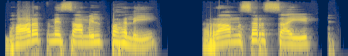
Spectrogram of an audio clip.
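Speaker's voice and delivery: stretched-out dictation, word by word; slow it right down for writing; teacher dictating a note slowly. Shown as a demonstration. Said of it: "site को आप स्थल लिख सकते हैं".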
